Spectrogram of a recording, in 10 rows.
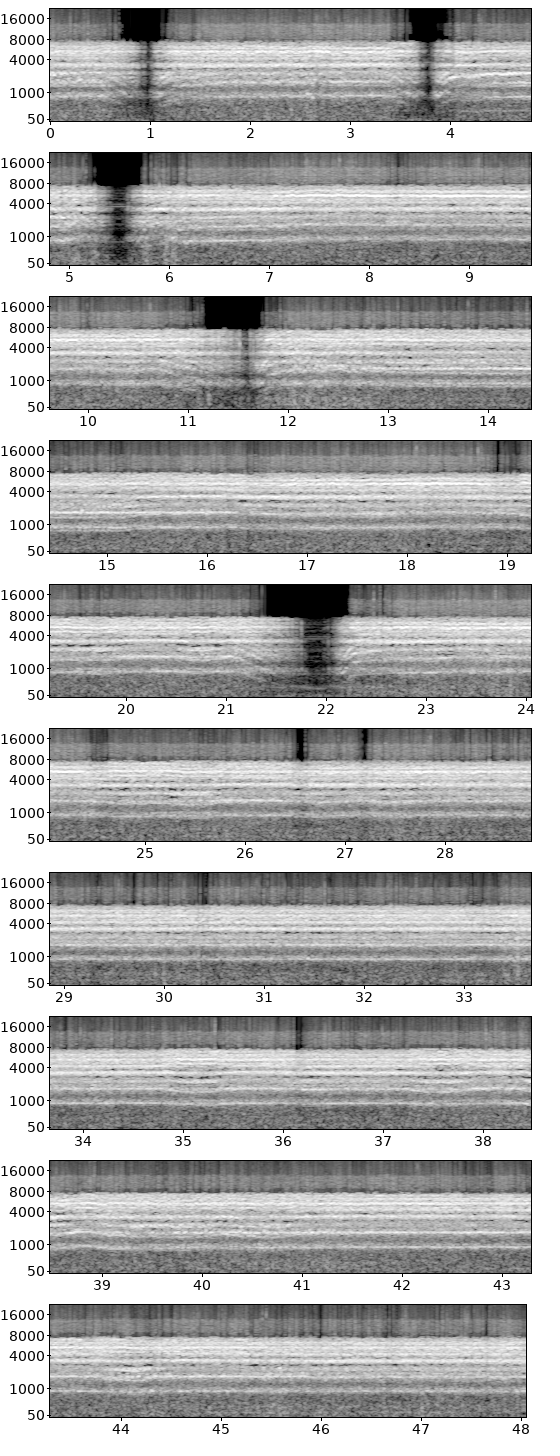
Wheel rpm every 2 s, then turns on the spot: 160, 180, 130, 190, 230, 130, 210, 220, 220, 220, 140, 160, 220, 220, 230, 240, 230, 230, 230, 230, 220, 230, 230, 230.
none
